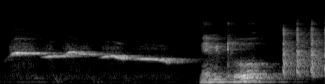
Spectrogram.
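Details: Male Alexandrine parakeet talking, opening with a long steady whistled tone that slowly slides downward, then a burst of harsher, voice-like syllables with rapid pulsed notes at the end.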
